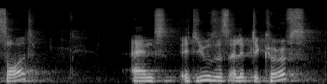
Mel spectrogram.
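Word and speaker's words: NaCl: It uses a networking and cryptography lip pronounced salt and it uses elliptic curves for the diffan key exchange 255 bit public keys.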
